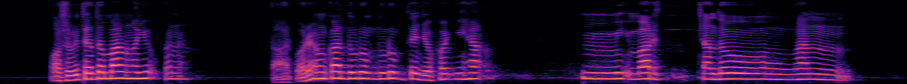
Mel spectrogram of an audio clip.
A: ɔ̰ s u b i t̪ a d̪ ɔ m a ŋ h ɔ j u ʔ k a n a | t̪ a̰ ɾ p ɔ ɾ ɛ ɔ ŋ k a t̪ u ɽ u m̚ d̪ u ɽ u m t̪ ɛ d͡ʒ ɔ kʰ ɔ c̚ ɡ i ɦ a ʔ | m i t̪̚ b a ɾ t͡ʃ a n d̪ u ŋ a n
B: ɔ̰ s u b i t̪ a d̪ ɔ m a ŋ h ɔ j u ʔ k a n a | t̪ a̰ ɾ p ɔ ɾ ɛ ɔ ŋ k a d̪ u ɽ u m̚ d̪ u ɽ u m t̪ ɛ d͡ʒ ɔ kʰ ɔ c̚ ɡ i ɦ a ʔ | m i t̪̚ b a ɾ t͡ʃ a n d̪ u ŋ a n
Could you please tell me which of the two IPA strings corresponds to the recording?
B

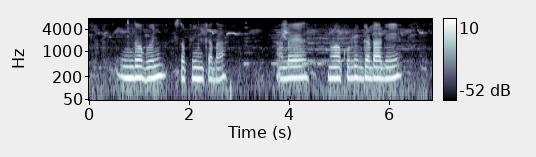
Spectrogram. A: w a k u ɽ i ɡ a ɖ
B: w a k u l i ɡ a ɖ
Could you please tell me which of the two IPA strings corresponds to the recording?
B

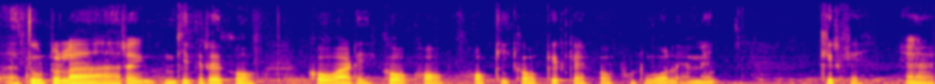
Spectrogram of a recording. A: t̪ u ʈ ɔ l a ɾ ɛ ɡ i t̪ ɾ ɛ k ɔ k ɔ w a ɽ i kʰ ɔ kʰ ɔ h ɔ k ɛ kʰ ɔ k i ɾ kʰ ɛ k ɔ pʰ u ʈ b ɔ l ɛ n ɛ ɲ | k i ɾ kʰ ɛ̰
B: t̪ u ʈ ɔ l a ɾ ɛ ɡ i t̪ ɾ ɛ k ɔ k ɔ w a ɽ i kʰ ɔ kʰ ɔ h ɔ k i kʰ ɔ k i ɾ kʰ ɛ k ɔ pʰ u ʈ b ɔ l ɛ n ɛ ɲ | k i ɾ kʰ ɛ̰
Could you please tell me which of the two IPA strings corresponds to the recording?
B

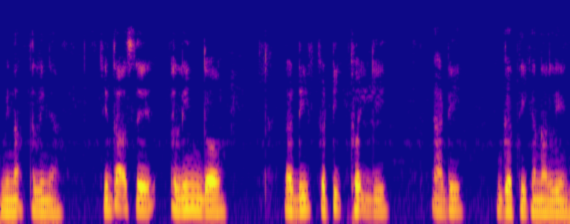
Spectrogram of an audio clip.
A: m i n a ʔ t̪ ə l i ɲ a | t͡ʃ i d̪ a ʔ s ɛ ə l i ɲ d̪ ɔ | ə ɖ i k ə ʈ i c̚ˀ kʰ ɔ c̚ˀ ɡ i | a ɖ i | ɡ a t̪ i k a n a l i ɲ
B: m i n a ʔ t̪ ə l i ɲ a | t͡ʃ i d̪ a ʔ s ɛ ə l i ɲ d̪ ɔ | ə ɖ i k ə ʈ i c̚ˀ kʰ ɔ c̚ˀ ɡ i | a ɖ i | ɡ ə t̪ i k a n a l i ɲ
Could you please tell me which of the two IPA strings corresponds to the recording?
B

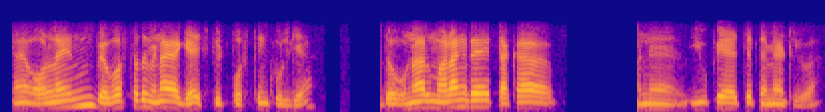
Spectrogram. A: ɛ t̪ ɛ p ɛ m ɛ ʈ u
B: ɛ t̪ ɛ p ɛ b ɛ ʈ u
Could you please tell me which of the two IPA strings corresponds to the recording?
A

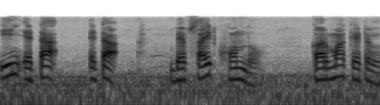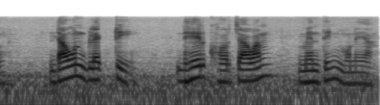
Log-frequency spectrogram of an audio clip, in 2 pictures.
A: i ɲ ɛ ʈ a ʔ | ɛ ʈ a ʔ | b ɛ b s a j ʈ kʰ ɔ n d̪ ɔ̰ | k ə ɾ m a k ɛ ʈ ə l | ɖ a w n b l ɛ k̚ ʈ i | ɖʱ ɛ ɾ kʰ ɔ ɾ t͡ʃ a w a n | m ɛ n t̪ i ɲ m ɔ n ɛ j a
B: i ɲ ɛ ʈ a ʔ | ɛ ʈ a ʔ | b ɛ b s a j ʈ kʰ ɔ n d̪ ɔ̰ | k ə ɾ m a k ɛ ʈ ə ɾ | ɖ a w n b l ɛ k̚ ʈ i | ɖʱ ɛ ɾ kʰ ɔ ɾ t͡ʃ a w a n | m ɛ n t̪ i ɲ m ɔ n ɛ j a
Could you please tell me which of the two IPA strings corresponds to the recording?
A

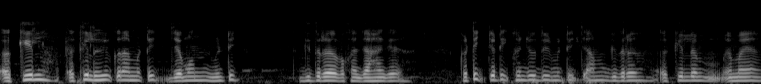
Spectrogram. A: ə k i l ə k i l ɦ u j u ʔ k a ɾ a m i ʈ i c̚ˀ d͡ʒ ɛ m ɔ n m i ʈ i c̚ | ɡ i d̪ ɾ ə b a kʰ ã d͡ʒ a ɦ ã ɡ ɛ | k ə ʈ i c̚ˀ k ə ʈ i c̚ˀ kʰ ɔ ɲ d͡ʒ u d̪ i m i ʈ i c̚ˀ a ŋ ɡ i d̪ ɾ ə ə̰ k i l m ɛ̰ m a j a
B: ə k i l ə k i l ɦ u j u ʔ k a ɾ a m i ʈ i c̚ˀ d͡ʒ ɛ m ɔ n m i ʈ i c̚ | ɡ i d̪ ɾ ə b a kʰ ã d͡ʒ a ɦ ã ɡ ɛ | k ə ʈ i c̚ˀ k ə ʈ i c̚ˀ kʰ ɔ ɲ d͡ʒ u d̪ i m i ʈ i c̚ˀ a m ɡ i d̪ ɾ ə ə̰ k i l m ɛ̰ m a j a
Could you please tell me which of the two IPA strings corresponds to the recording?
B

